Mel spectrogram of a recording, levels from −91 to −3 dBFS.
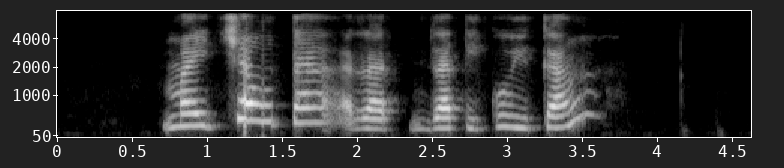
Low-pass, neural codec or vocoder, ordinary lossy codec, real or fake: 7.2 kHz; codec, 24 kHz, 6 kbps, HILCodec; AAC, 48 kbps; fake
